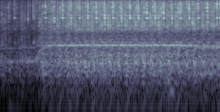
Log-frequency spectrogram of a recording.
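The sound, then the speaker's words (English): A sewing machine stitching sheets of paper together, a fast, even mechanical whir and rattle that kicks in after a brief quieter moment and then holds steady. “A long time to sew papers together, but it's fun.”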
